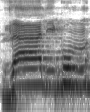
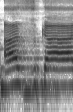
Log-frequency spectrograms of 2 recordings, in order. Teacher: زال ہمیشہ نرمی کے ساتھ ادا ہوتا ہے اور زا جو ہے اس کی آواز سیٹی کی مثل ادا ہوتی ہے.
